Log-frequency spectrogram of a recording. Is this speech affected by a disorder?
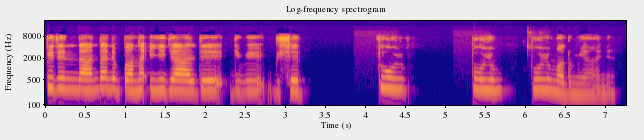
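Yes: stuttering; failed 10-15 day cure center in Turkey, tongue and jaw exercises, practiced speech modification; part-word and sound repetitions, frequent fillers e and hani; here repeated sounds, blocks.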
